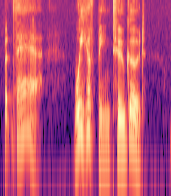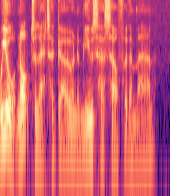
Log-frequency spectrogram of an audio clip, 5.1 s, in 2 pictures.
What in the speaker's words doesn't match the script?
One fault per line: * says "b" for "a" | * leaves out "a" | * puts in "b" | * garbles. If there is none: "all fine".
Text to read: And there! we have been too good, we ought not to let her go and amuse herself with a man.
* says "But" for "And"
